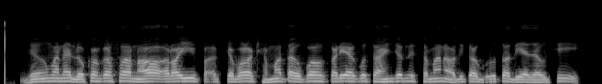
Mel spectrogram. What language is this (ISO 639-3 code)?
ori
